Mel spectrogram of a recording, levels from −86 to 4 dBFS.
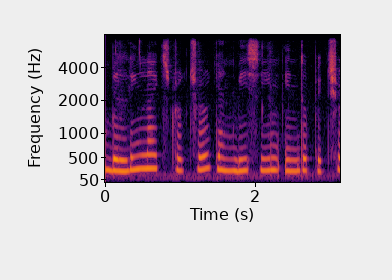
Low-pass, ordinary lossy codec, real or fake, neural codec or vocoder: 7.2 kHz; none; real; none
